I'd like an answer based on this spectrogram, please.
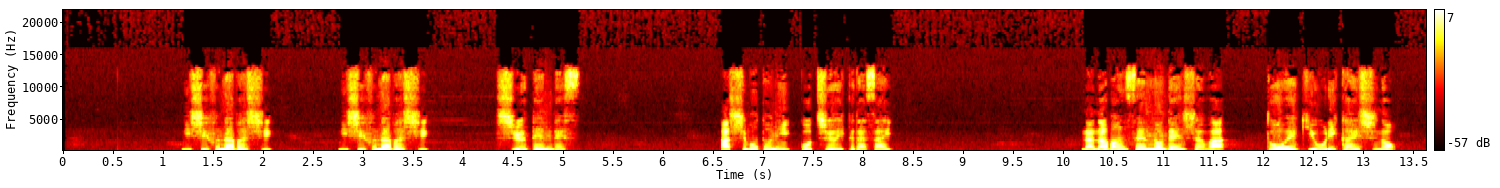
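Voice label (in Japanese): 到着放送 女声, 各駅停車 中野行; 収録者:こたけ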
